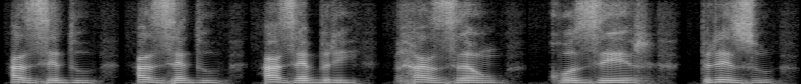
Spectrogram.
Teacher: as sílabas em que a sibilante é dental branda em todo o país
